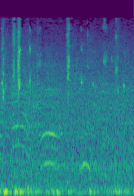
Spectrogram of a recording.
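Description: A basketball being dribbled on a hardwood court, a few irregular thuds, with short sneaker squeaks over arena crowd noise.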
